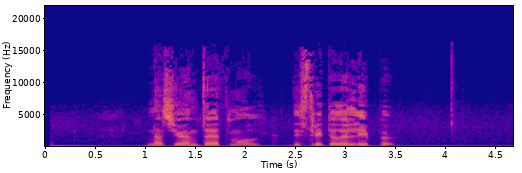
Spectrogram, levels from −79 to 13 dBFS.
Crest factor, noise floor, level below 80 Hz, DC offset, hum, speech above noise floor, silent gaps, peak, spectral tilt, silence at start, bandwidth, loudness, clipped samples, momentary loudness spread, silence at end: 22 dB; -50 dBFS; -48 dBFS; under 0.1%; none; 26 dB; none; -4 dBFS; -2 dB/octave; 0.05 s; 16 kHz; -22 LUFS; under 0.1%; 24 LU; 0.6 s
